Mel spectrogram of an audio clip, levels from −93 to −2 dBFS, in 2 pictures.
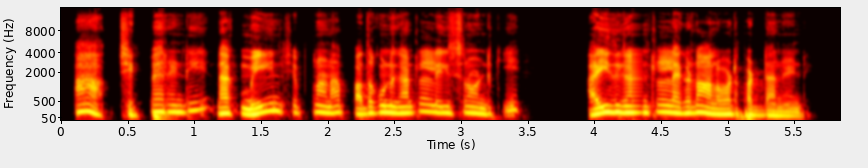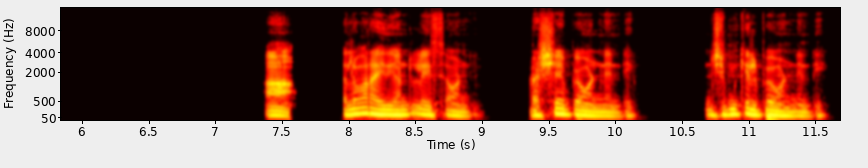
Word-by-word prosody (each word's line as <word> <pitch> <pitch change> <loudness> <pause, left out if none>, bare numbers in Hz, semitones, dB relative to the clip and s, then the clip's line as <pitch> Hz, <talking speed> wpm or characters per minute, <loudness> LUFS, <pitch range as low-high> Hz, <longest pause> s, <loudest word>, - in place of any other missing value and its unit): ఆ! - - +3 0.3
చెప్పారండి. 185 - -1 0.2
నాకు 155 -1 +4
మెయిన్ 195 +10 +4
చెప్తున్నానా 175 0 -3
11:00 160 +5 +1
గంటలకు 190 +4 -1
లేగిసినోంటికి 160 -7 -3 0.7
5:00 185 +2 +5
గంటలకు 175 +2 +1
లెగడం 165 +2 +3
అలవాటు 135 -1 +1
పడ్డానండి. 105 - -3 1.8
ఆ! - - +5 0.5
తెల్లవారు 140 +4 +1
5:00 125 - +2
గంటలకు 120 +2 -1
లేసేవాడిని. 110 -3 -5 0.4
ఫ్రెష్ 110 -1 +4
అయిపోయేవాడినండి. 100 -9 -2 0.6
జిమ్‌కెళ్ళిపోయేవాడినండి. 110 -7 -1
135 Hz, 110 wpm, -26 LUFS, 110-170 Hz, 1.8 s, 5:00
